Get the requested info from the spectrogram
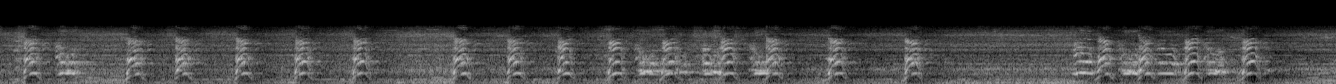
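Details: Neighbours' dogs barking at their rabbit on 7 April 2014, a daily occurrence; rapid, irregular sharp barks from more than one dog, roughly two per second, some overlapping, with a low background rumble.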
